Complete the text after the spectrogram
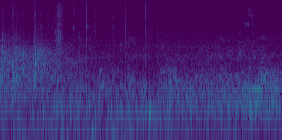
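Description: Poker chips click and clack on a table.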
